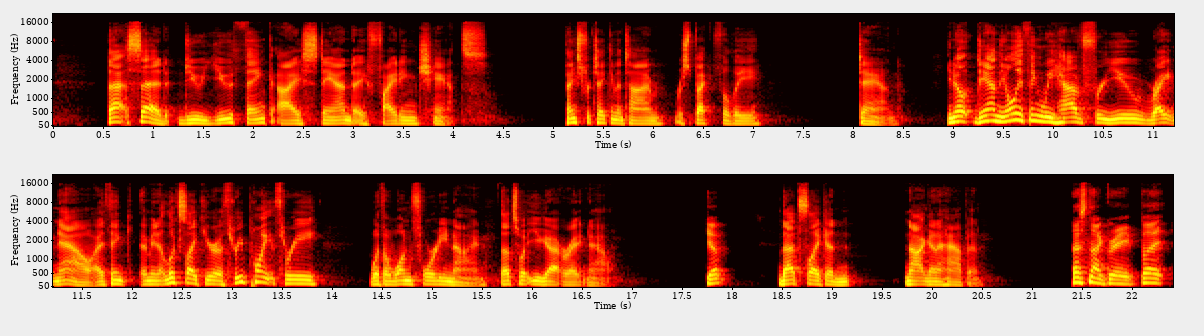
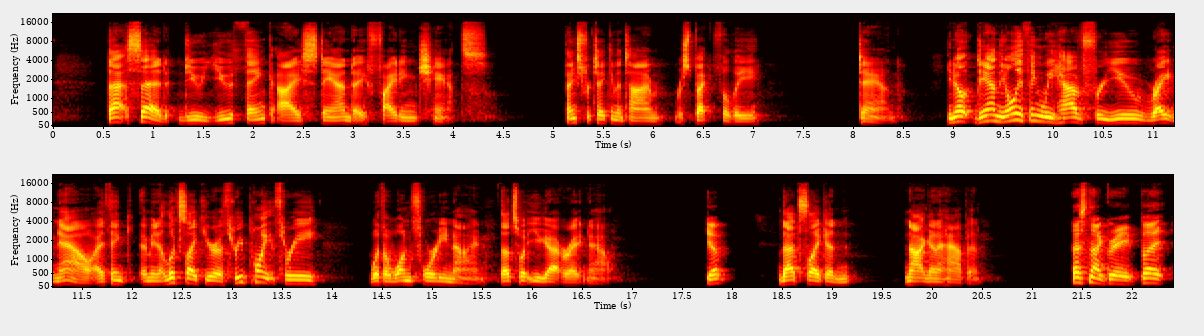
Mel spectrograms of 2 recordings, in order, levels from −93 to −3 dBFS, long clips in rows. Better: first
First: none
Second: thin; somewhat; fading below 300 Hz

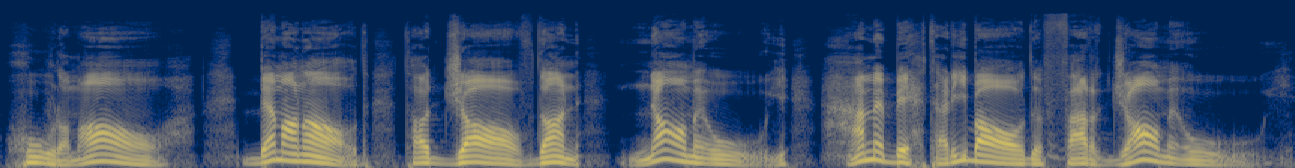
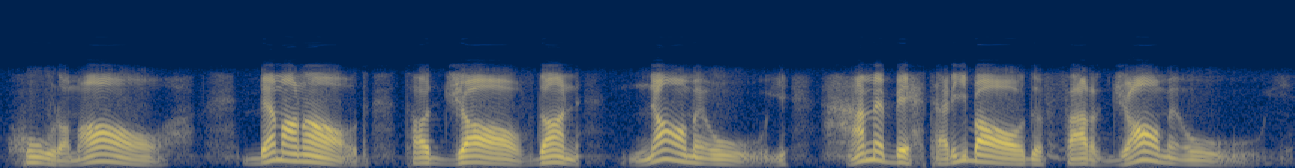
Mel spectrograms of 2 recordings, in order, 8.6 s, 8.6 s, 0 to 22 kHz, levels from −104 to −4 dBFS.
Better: first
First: none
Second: phone-call audio; nothing above 3.5 kHz

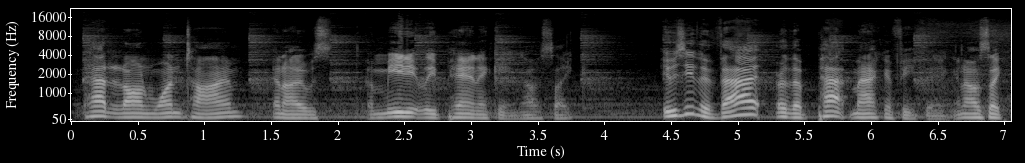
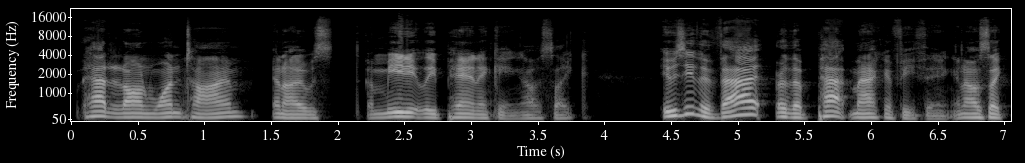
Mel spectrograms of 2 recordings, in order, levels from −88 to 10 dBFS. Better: second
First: household noises; faint; throughout; 25 dB below the speech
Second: none

